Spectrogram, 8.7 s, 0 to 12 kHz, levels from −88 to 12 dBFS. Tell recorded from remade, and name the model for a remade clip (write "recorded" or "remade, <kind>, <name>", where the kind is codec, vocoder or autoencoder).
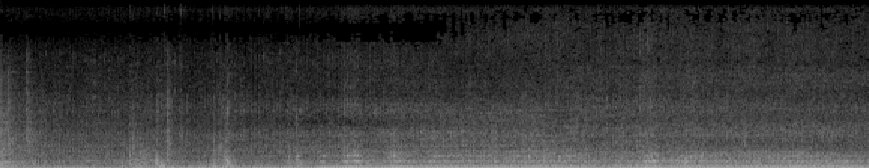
recorded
